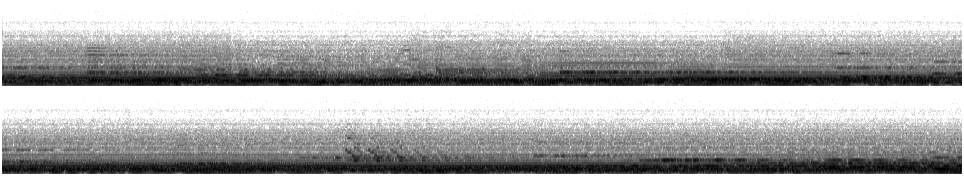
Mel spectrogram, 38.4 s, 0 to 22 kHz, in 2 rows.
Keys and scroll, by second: 3.6 ctrl+-, 10.5 ctrl+d, 16.3 Delete, 18.2 ctrl+-, 18.3 ctrl+=, 20.5 ctrl+-, 22.1 ctrl+-, 22.2 ctrl+=, 22.4 ctrl+-, 22.5 ctrl+=, 33.2 ctrl+-, 33.4 ctrl+=.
